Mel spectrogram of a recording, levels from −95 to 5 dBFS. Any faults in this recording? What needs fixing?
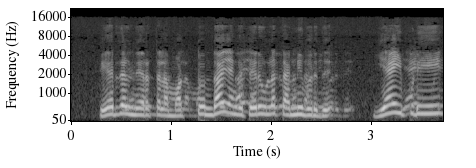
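There's echo with no canceller running through the whole clip: the far end's loudspeaker is feeding its mic, so every phrase comes back about a fifth of a second later, about 13 dB down and thinner. Enabling acoustic echo cancellation on that endpoint, or getting them onto a headset, would fix it.

Around 1.29 to 1.35 s there's a short concealed packet loss. About 40 ms of audio never arrived in time, and the decoder papered over roughly 34 ms of it by extending the preceding sound, leaving a brief smear before it rejoins. A bigger jitter buffer or forward error correction on that link should prevent this.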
